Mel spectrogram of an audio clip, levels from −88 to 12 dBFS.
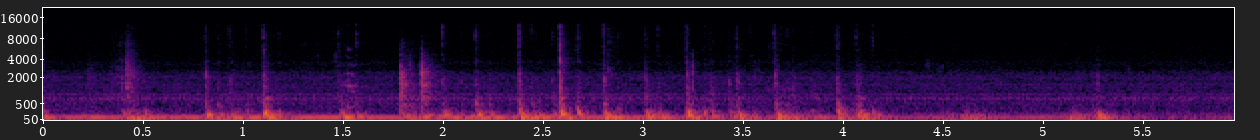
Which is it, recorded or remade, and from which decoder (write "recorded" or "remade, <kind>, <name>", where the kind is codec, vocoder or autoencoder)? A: remade, vocoder, BigVGAN v2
